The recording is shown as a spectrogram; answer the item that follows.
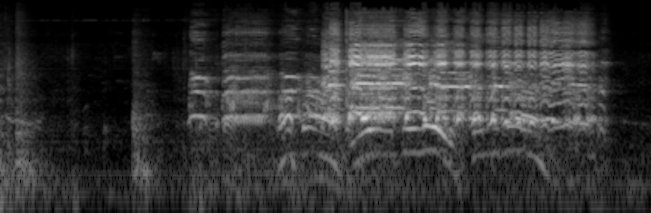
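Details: Kukuak Balenggek chicken from Solok, West Sumatra, crowing at a practice gathering; after a few faint sounds, a loud crow builds into a chain of six or so arched, stepped syllables before stopping abruptly.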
